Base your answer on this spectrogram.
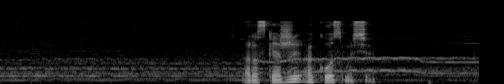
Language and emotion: Russian, neutral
